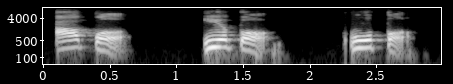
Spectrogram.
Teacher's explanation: Pangkal lidah dan permukaan lidahnya naik. Jadi suaranya tebal, kemudian bulat ya, bulat. · Selain pangkal lidahnya ini naik, ya, untuk huruf to ini, permukaan lidah juga naik. Makanya dia ini termasuk huruf yang paling tebal, ya.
